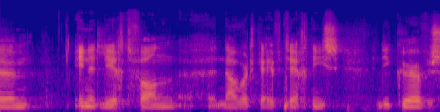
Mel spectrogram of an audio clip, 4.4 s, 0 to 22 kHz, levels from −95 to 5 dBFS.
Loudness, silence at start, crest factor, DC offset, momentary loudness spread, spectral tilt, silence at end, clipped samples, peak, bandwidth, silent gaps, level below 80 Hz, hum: -37 LUFS; 0 s; 28 dB; under 0.1%; 16 LU; -2 dB/octave; 0 s; under 0.1%; -12 dBFS; 15 kHz; none; -80 dBFS; none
